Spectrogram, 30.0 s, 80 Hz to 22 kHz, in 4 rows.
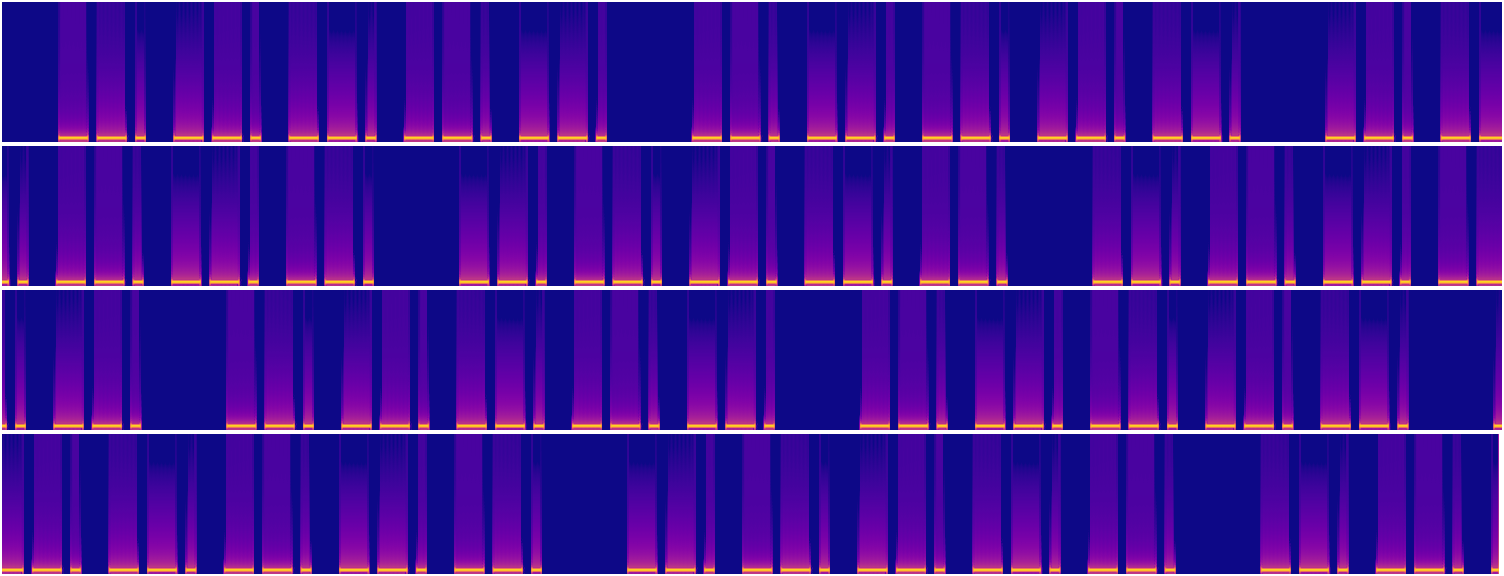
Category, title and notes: Sound effects > Electronic / Design
Koch 20 V - 200 N 25WPM 800Hz 90
Practice hear letter 'V' use Koch method (practice each letter, symbol, letter separate than combine), 200 word random length, 25 word/minute, 800 Hz, 90% volume.
code, codigo, letters, morse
